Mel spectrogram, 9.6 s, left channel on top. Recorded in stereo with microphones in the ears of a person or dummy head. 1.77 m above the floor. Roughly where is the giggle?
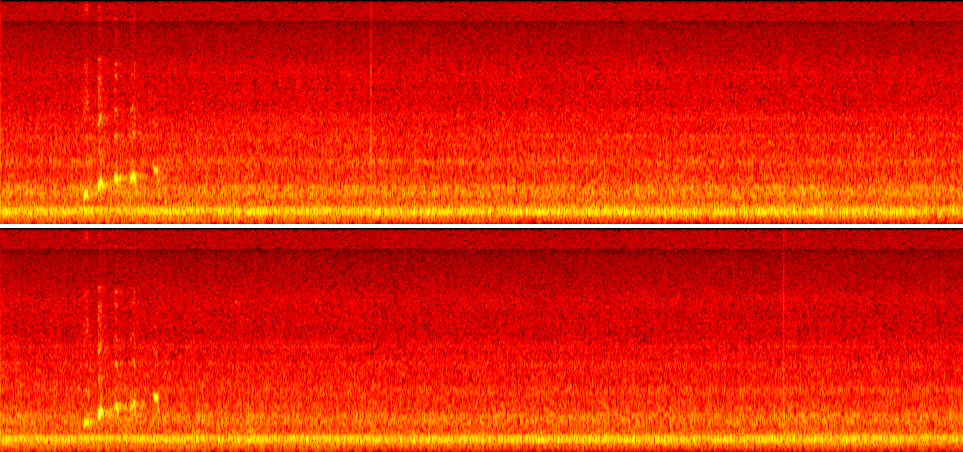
Centre.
